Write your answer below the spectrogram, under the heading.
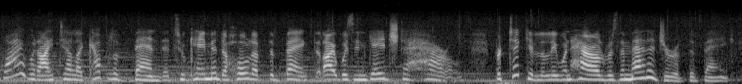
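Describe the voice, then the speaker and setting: A woman's voice: mid-range voice, animated, fast talker, few pauses, close to an everyday voice. A defiant young woman acted by a radio actress in a 1940s crime drama. She is frightened yet stands her ground, and prominent music plays behind her on the vintage recording. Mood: tense recollection. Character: frightened but defiant young woman bank employee, narrating.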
